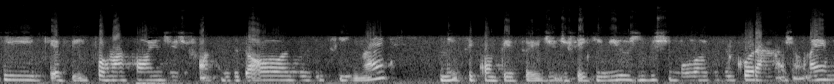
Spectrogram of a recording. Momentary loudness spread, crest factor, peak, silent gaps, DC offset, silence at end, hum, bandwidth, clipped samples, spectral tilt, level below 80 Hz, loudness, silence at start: 7 LU; 14 dB; -6 dBFS; none; under 0.1%; 0 s; none; 11 kHz; under 0.1%; -5.5 dB/octave; -38 dBFS; -18 LUFS; 0 s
